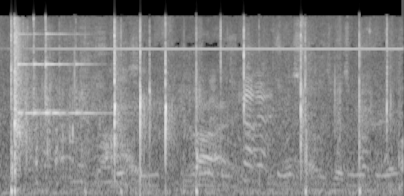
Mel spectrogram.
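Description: A sharp slap of a hand striking a beach volleyball, just after the start, followed by a few fainter knocks and clicks. Faint voices are in the background.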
